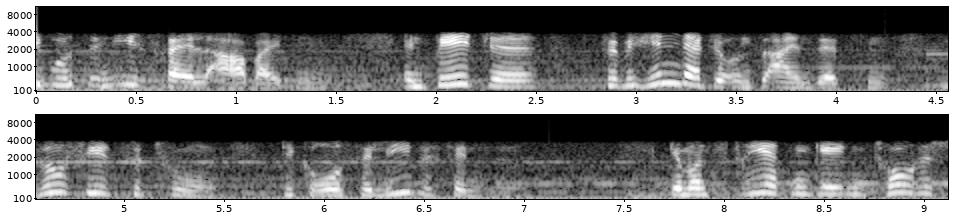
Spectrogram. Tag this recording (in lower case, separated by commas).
speech, music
